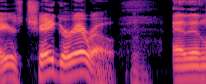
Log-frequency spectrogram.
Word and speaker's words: Guerrero: I'll be like Guerrero, and then be like, it's Guerrero. You know what I mean? Like I don't like I should say it the way it is because I know how to say it in Spanish.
